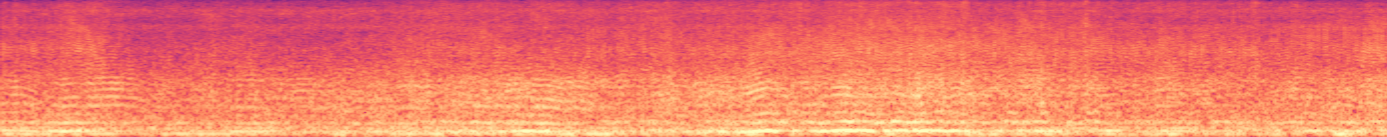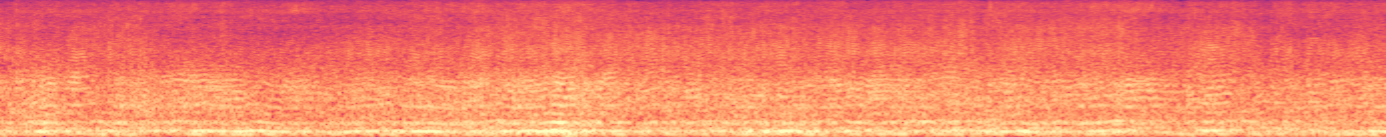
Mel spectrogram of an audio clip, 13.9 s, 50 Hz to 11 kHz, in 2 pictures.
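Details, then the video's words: Honey bees at a hive entrance on July 22nd, 2024, many insects flying in and out; a dense, steady buzzing hum with overlapping wingbeat tones that drift up and down, continuous throughout. "Honey Bee Hive Entrance Activity"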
